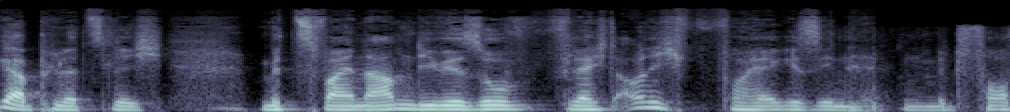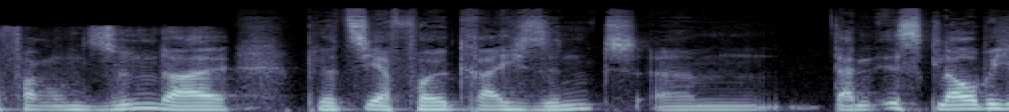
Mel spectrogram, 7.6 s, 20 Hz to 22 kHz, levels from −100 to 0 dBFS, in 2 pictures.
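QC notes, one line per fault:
3.15–4.71 s, call bitrate drop: after "so vielleicht auch nicht" the speech turns muffled and rough until "plötzlich erfolgreich sind". The encoder rate fell from 32 to 9 kbps, bottoming out for 1.27 s, coarsening the coding and narrowing the band from 20 kHz to 8 kHz.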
